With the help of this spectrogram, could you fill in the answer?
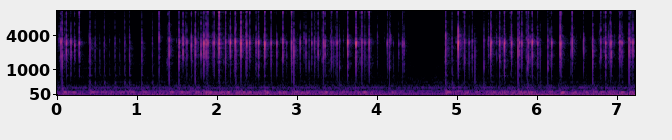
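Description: Both hands type continuously with the fingertips on a small 65% mechanical keyboard with a purple case and white ABS keycaps, resting on a desk mat. Rapid, bright, clacky key presses come in a dense stream with a faint low thump beneath. The typing briefly pauses just before the five-second mark, then resumes.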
